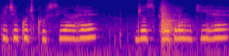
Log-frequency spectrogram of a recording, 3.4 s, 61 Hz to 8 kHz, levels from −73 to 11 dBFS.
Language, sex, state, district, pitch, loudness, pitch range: Hindi, male, Himachal Pradesh, Shimla, 290 Hz, -16 LUFS, 285-300 Hz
